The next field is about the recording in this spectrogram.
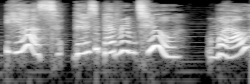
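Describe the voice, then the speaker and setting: A woman's voice: very high voice, big pitch swings, slow, soft background music, heavily acted. A woman voicing a sweet, polite rich teenage girl who is coy and forward, in a romantic comedy comic dub. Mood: coy, teasing. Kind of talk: anime-style comic dub dialogue.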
